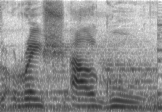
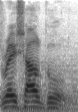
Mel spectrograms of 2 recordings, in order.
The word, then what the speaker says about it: Ra's al Ghul: I am he who is called Raysh al Ghul. I am Razz al Ghul. This is Raysh al Ghul. My name is Razz al Ghul.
